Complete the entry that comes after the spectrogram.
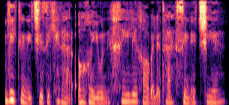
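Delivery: ordinary delivery, nothing marked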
